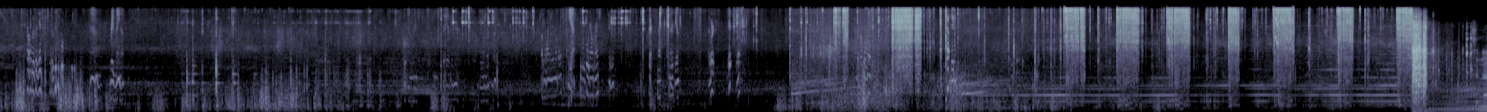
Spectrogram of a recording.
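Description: Light metal tool clicks and clinks, then from about halfway a cordless impact wrench run in a series of short bursts, tightening the bolts of a fire hydrant extension.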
